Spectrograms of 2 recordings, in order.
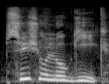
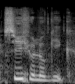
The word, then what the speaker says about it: Psychologik: Alle wollen das Englisch aussprechen. – Ja, ich denke, wegen des Geeks. – Ja, voll, ich verstehe es auch. – Ja, okay. Psychologik. – Psychologik.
